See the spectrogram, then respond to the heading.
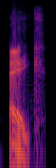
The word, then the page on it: ache: British English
